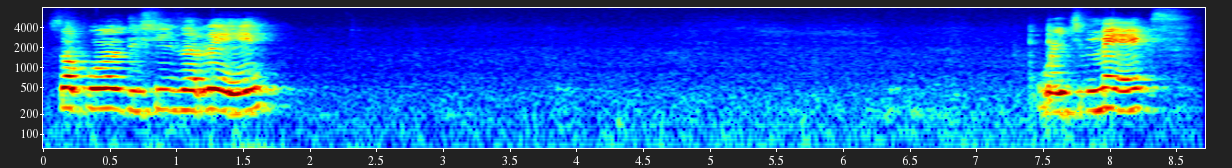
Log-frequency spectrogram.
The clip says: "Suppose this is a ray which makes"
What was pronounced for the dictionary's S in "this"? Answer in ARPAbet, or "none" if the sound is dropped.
SH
